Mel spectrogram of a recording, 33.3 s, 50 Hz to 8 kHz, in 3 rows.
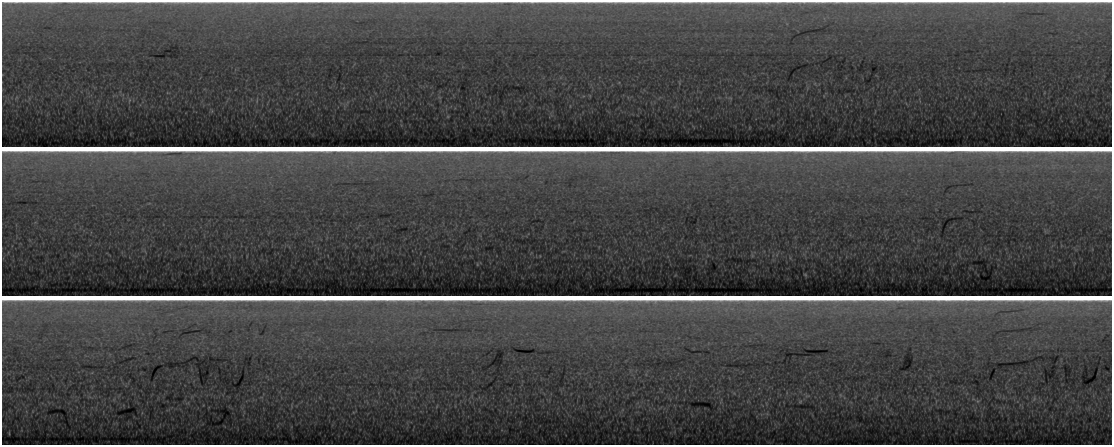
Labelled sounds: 1.4	1.8	killer whale, southern resident, 2.0 to 3.1 kHz
23.3	24.7	killer whale, southern resident, 0.51 to 4.5 kHz
26.9	27.6	killer whale, southern resident, 1.3 to 3.0 kHz
29.9	30.5	killer whale, southern resident, 2.2 to 3.4 kHz
31.9	33.3	killer whale, southern resident, 1.4 to 3.8 kHz

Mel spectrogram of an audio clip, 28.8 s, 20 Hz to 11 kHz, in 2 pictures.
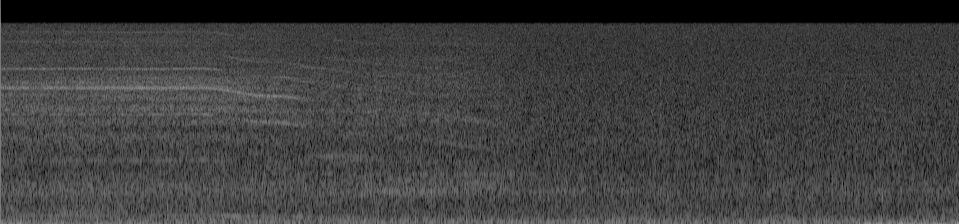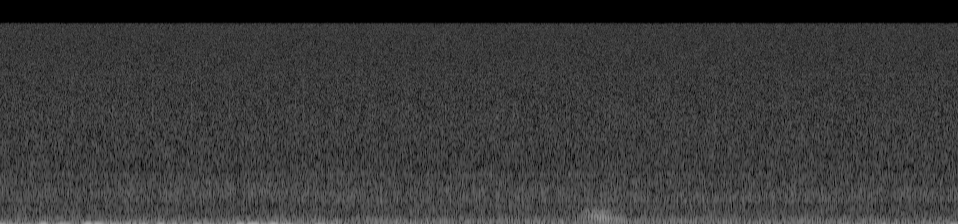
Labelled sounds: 0.0	1.5	vessel noise, 2.8 to 3.9 kHz
3.2	4.8	vessel noise, 2.5 to 6.7 kHz

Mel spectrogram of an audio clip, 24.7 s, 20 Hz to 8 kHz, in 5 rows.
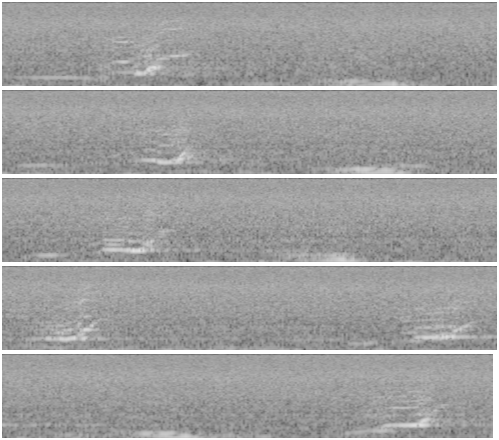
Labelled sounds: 1.5	1.9	humpback whale, 0.86 to 1.2 kHz
15.5	16.0	humpback whale, 0.80 to 2.6 kHz
23.6	24.0	humpback whale, 1.0 to 1.2 kHz

